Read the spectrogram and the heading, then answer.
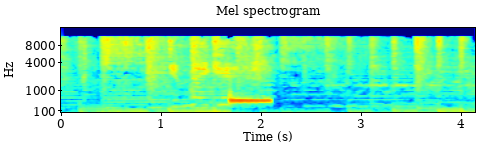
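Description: A single steady electronic beep marks a telephone call being cut off. It sounds loudly for under half a second over a busy, cluttered background.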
